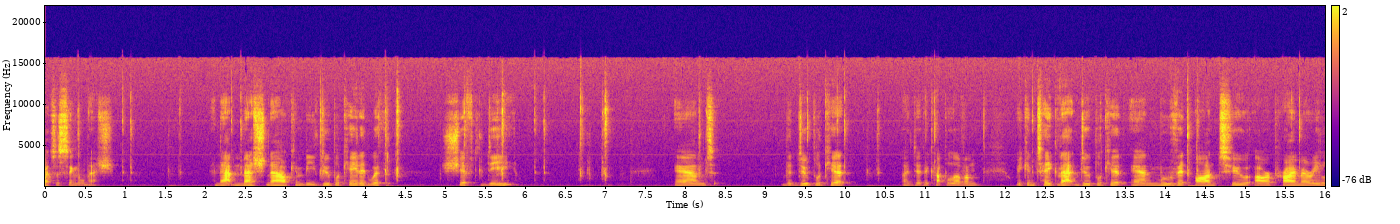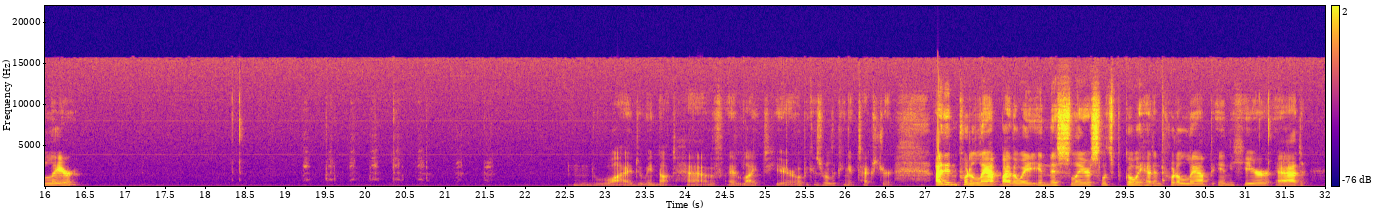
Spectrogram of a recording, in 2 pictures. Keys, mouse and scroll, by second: 1.1 g, 2.2 g, 6.5 shift+d, 9.0 shift+d, 10.5 right click, 10.9 g, 12.9 right click, 14.8 m, 19.0 click, 19.8-22.0 scroll down 43, 21.7-22.4 scroll up 5, 25.3 middle click, 27.7 middle click, 28.7-29.2 scroll down 4, 29.2 middle click, 29.7 scroll up 1, 31.7 click.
